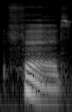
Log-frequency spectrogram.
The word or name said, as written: third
